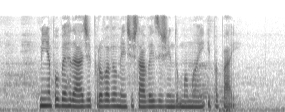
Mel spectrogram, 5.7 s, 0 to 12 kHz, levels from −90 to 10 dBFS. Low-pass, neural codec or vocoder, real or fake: 7.2 kHz; none; real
